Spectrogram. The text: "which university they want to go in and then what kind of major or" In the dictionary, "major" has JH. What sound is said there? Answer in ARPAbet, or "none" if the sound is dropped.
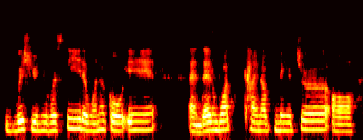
CH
